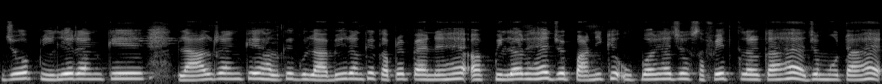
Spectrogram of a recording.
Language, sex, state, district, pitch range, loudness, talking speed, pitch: Hindi, female, Bihar, Patna, 225-255 Hz, -16 LUFS, 205 wpm, 245 Hz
